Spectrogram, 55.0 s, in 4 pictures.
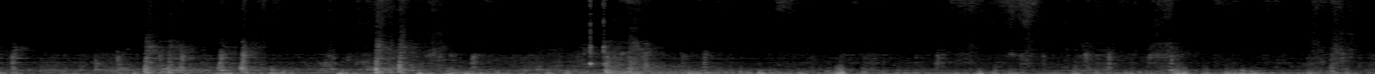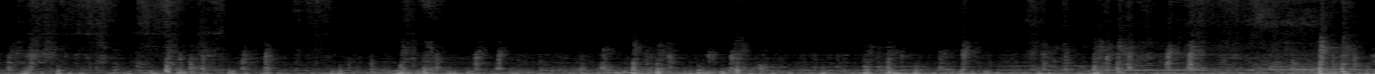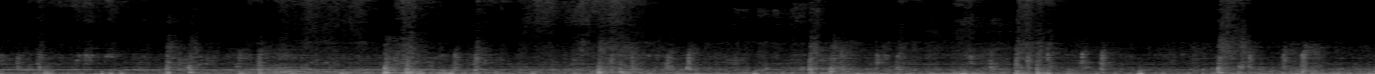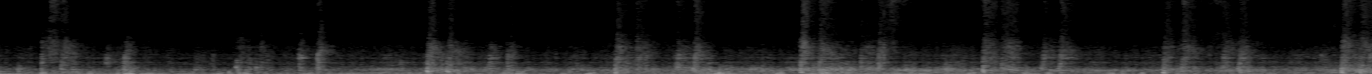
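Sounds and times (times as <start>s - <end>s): train rumbling on rails: 0.0s - 54.9s
wheels clickety-clack: 19.5s - 44.7s, 45.5s - 54.9s.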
